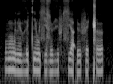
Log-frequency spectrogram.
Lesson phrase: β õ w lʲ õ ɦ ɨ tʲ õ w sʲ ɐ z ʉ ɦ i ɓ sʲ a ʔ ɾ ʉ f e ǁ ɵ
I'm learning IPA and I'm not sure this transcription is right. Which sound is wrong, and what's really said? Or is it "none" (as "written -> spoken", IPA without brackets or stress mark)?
ɓ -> f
